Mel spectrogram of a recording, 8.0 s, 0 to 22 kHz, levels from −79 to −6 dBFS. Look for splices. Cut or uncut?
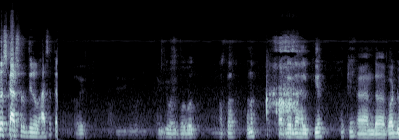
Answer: cut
